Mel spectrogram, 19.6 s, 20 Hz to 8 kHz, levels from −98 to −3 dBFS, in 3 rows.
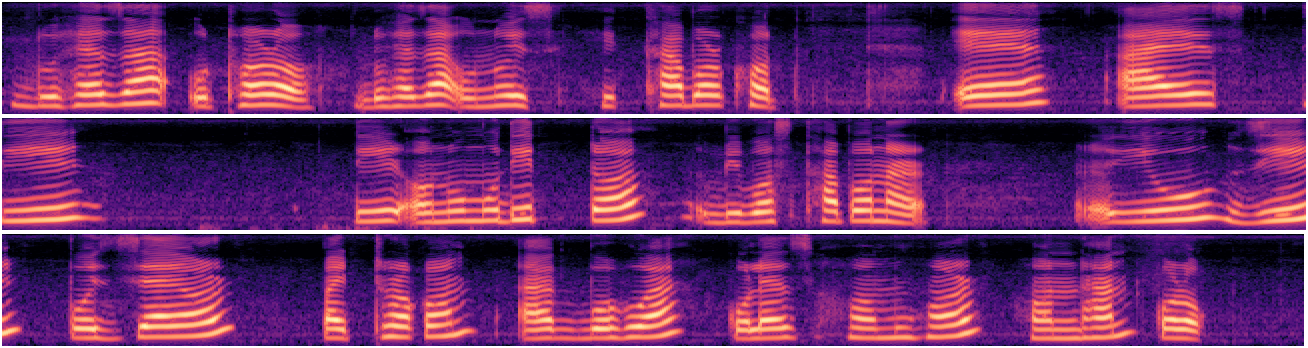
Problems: none marked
